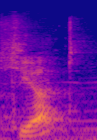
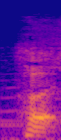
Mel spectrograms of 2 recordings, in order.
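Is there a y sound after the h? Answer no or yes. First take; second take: yes; no. First: A y sound follows the h at the start. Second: The word starts with a plain h sound. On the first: "not hyut" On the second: "The Y is silent"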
